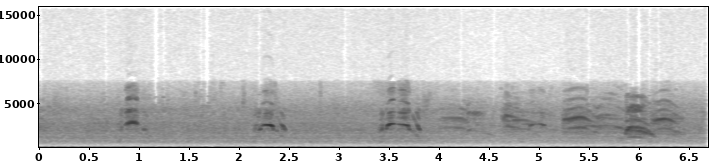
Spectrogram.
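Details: A northern royal albatross parent feeds its chick lunch at the nest, seen on a live camera; spaced sharp squeals come about every 1.3 seconds, then a quicker cluster of wavering whines, with wind noise throughout.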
